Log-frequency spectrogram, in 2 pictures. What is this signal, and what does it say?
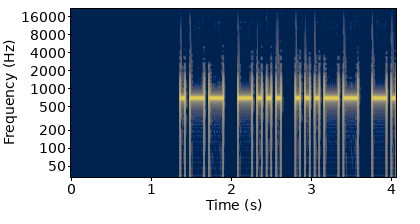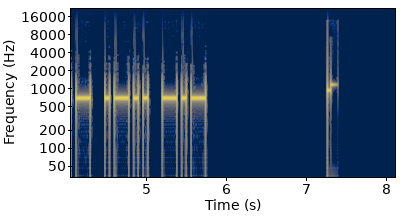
Morse code, heard as a keyed tone, about 20 wpm, 700 Hz. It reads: WB3KLK
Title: USA Call Signs Repeated 3x 20wpm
